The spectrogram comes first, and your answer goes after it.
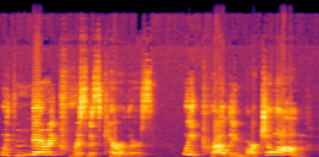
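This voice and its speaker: High, lilting woman reading a children's storybook. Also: very animated, unhurried, a bit bright. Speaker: storybook reader, channel host. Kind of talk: children's storybook read-aloud. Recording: roomy echo with music behind. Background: music.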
